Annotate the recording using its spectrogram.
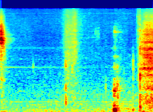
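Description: A very quiet pause in a man's speech, with a faint mouth click near the end.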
